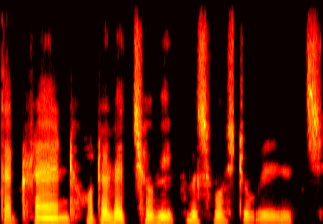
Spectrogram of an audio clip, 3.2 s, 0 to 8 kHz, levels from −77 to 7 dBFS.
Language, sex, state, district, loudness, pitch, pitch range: Bengali, male, West Bengal, Kolkata, -18 LUFS, 140 Hz, 130-140 Hz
